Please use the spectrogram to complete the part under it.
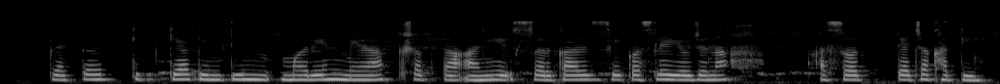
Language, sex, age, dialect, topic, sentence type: Marathi, female, 25-30, Southern Konkan, agriculture, question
